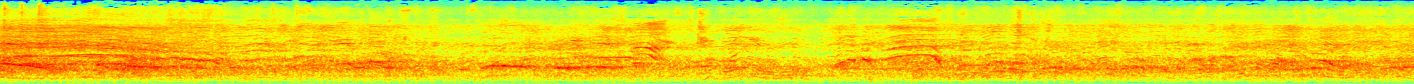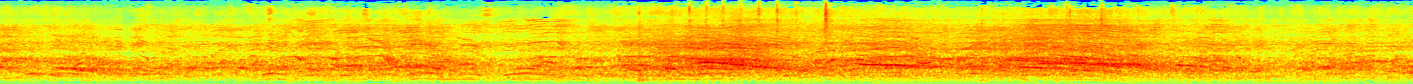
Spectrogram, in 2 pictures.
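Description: A crowd in a large echoing hall chatters and shouts.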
